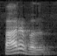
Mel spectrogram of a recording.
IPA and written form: ˈpær.ə.bəl (PARABLE)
